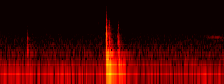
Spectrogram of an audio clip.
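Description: A faint tap, then a single sharp plastic knock about a second in, as the hinged seat of a composting toilet is lifted back against its lid.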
